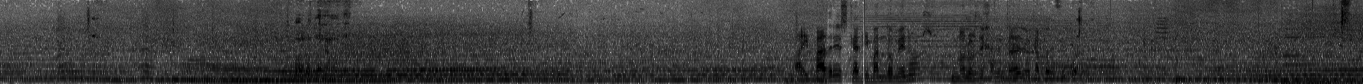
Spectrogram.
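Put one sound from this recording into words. Racing car engines drone and whine, rising and falling with gear changes.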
